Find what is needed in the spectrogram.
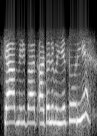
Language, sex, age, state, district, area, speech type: Urdu, female, 18-30, Uttar Pradesh, Balrampur, rural, conversation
